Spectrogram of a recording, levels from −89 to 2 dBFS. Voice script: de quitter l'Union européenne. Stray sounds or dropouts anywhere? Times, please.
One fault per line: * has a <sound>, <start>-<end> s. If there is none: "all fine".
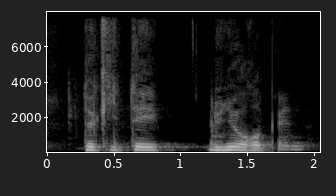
* has a dropout, 1.7-1.7 s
